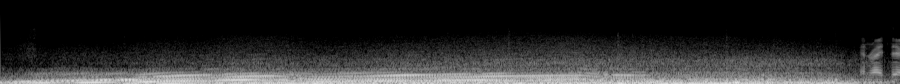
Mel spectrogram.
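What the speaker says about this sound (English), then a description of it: "in terms of getting off the line, I'll throw in a clip right here, it doesn't feel very quick at all." Mazda 3 Turbo hatchback pulling away from a standstill, its engine droning and rising in pitch through steady acceleration, loud and close from inside the cabin, with a brief clatter at the end.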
